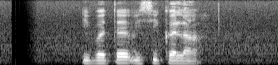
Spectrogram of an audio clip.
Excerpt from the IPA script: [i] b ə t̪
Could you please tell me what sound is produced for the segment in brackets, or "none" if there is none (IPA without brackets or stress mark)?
i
